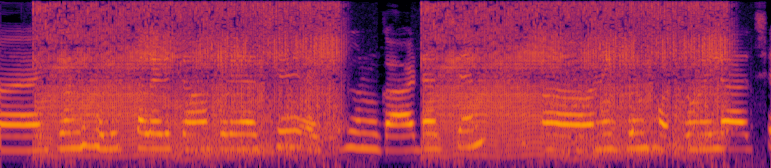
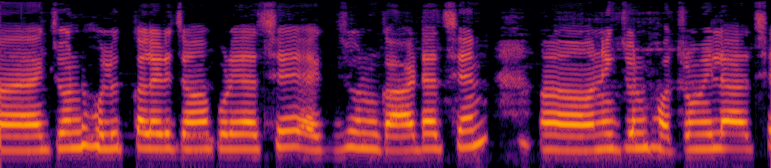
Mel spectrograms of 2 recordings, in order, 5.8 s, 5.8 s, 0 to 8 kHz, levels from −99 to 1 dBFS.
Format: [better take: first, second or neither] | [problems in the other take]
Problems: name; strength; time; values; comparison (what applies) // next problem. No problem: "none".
second | background sound (Fart); 3 dB below the speech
